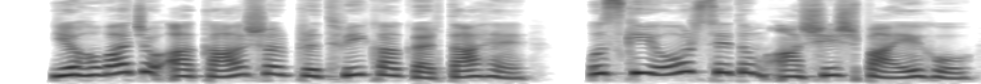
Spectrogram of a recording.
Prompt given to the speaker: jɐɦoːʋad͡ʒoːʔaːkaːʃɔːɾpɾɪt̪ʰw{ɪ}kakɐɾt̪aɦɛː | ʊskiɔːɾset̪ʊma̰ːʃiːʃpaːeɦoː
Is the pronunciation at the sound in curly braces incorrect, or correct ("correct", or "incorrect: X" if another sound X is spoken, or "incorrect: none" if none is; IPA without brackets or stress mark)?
incorrect: i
